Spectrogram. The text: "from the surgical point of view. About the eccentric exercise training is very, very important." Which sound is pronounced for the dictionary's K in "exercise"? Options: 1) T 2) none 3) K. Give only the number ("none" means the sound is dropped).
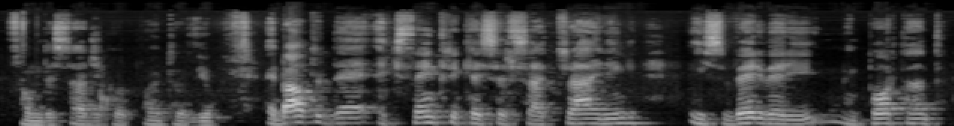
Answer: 2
